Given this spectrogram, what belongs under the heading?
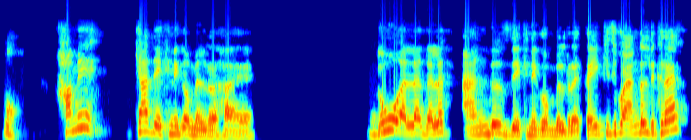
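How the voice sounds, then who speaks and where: A man teaching a maths class, dictating slowly word by word and often checking whether the students follow. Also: high voice, very animated, no echo, dull audio. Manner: slow dictation word by word, checks with frequent questions. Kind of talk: live class lecture.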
